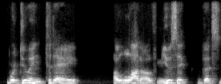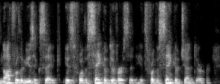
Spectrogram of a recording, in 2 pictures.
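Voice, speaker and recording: With an American accent, a man speaks at a fairly slow pace in a fairly high, somewhat breathy voice of dark, mellow tone, with ordinary pitch variation. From USA. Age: 80s+. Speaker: choral music scholar and author. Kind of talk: interview conversation.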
